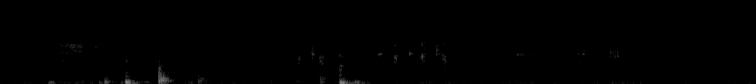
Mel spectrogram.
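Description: Faint scattered clicks and light taps. There are soft knocks about a second in and again near three and a half seconds, then a quick run of small clicks.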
